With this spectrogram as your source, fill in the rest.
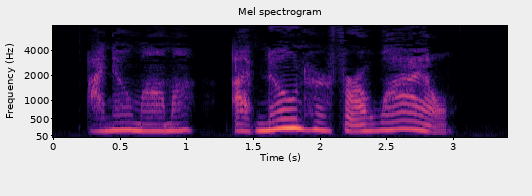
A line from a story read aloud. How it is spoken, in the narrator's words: I whispered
